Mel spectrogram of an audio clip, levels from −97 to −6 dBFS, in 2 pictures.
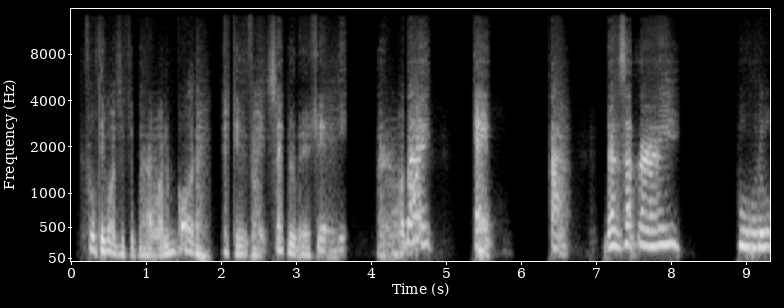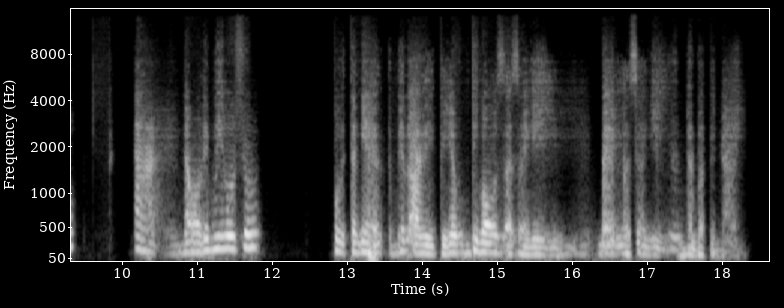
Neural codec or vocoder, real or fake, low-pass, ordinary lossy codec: codec, 44.1 kHz, 0.9 kbps, DAC; fake; 14.4 kHz; none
